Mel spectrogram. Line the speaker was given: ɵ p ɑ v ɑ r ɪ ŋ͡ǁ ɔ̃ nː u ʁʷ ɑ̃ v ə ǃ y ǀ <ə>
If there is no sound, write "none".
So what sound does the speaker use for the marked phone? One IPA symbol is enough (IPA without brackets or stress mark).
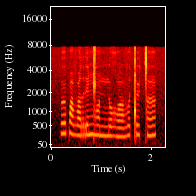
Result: ə̃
